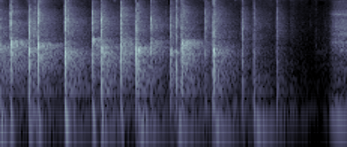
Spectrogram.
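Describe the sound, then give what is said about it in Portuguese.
Several people clap by hand in quick, uneven bursts. The claps come sharp and close together, then thin out and stop shortly before the end. “Palmas pra Viviane.”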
